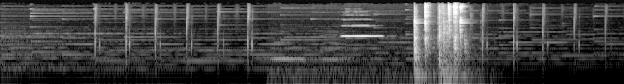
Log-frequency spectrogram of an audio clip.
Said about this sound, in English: I'll have to sneak out the side door.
